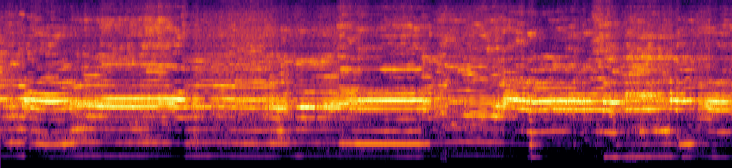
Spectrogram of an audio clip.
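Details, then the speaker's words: Orthopaedic clinic removing a hard leg cast from a patient who broke a leg bone falling during training march: oscillating cast saw's steady high-pitched motor whine, pitch shifting as the blade cuts the plaster. "আজকে আমরা একটা মেশিনের মাধ্যমে খুব অল্প সময়ে আমরা এই ড্রিল মেশিনের মাধ্যমে এই আজকে আমরা এই প্লাস্টারটি খুলব।"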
